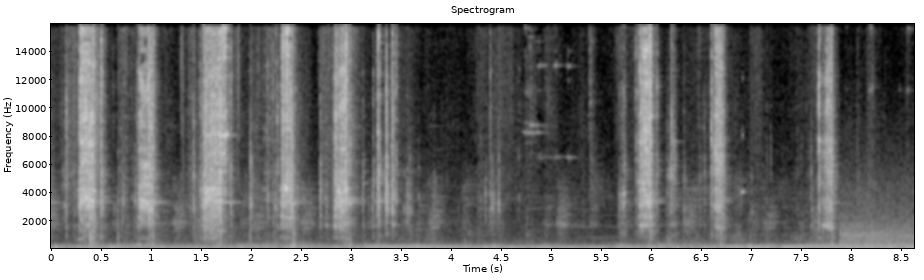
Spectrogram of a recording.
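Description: Clear plastic clothes hangers clacking against each other and the rack as shirts are pushed along it, in a string of sharp clacks mostly in the first three seconds, with a few more later.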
